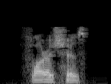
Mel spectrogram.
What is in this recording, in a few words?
"flourishes", English; nouns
